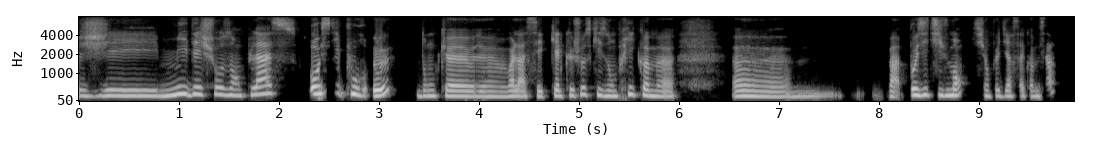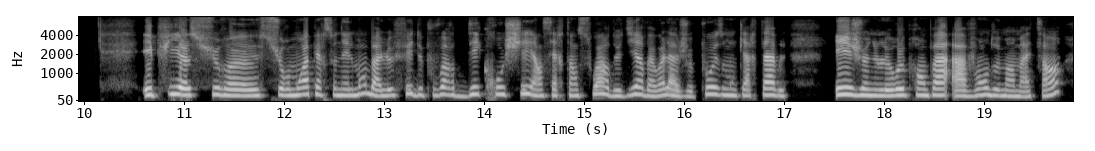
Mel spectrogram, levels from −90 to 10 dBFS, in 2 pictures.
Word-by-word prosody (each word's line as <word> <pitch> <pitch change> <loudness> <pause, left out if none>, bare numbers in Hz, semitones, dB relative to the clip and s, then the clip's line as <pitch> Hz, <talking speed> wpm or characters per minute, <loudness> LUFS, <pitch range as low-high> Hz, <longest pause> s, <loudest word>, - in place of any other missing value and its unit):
j'ai 195 0 -1
mis 230 +8 +3
des 255 +2 0
choses 240 -1 -3
en 215 -1 -2
place 265 +6 -2
aussi 275 +1 +2
pour 255 -5 +1
eux. 205 +3 +5 0.3
Donc, 195 +2 -4
heu, 180 -2 0
voilà 190 +1 0
c'est 185 -1 -6
quelque 195 +3 -3
chose 245 +1 -5
qu'ils 220 -4 -2
ont 190 - 0
pris 245 +6 -3
comme, 205 -4 +1
heu, 185 - -2 0.6
hem, 180 -1 -2 0.7
bah, - - -3
positivement 220 -1 +1
si - - -12
on - - -4
peut 200 +2 -6
dire 190 0 -5
ça 195 - -9
comme 185 0 -7
ça. 195 - -9 0.9
Et 230 - +5
puis, 260 +5 +3
heu, 230 - +7
sur, 230 0 -1
heu, 210 0 +3
sur 215 +1 -2
moi 240 +4 +3
personnellement, 230 +1 -1
bah, 230 -6 +3
le 205 +1 0
fait 275 +5 -3
de 230 - -3
pouvoir 230 +3 -2
décrocher 255 +6 -1
un 205 - 0
certain 215 0 -4
soir 140 -9 -1
de 195 - -1
dire, 245 +6 +1
bah, 190 - 0
voilà 215 +1 +1
je 185 0 -7
pose 250 +7 -1
mon 220 -1 0
cartable 225 -1 +1 0.5
et 245 +1 +7
je 225 -1 +3
ne 215 -1 +3
le 205 0 +3
reprends 220 0 +2
pas 225 0 +6
avant 210 +3 +2
demain 205 -3 0
matin, 195 - -1
210 Hz, 195 wpm, -19 LUFS, 195-230 Hz, 0.9 s, heu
